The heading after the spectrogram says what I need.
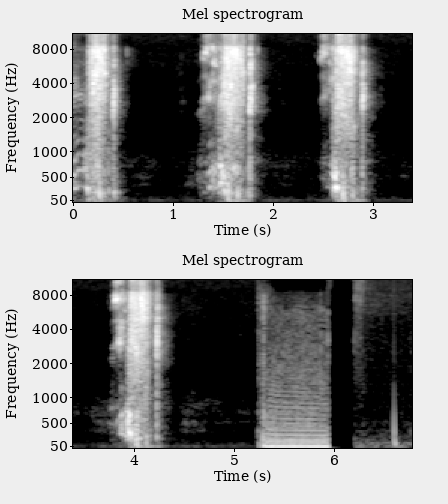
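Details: Dogs sneezing: four short, sharp explosive nasal bursts, followed by a brief unrelated tone and noise.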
